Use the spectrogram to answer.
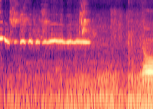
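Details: Male Javan myna said to be able to talk, holding one long slightly wavering whistled tone, then a short nasal harmonic note, with low background noise.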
